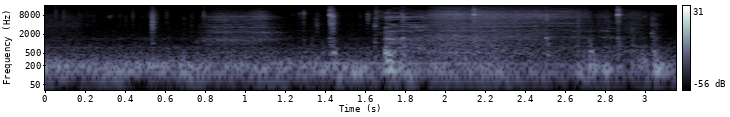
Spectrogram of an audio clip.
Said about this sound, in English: I think I found a pretty decent system for recording in my car, since that's basically the only time I have to do episodes during the week.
